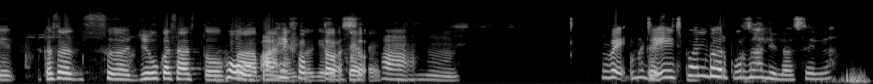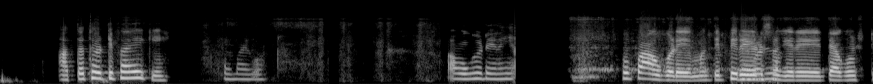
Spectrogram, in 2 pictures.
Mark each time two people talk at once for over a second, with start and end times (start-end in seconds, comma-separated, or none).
2.2-4.1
